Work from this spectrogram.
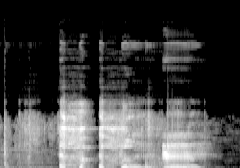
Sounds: Throat clearing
